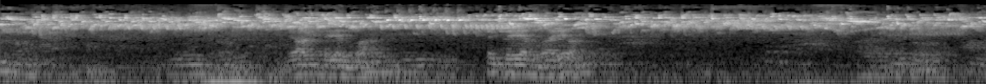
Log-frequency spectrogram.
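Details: European goldfinch singing alongside a group of female goldfinches; dense, rapid, high twittering and tinkling notes pour out almost without pause, with a man's voice talking over the middle seconds.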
